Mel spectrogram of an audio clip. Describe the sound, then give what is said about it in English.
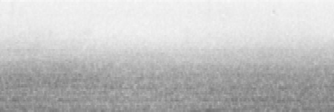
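A steady, loud rumble of heavy truck convoys from a Marine base and RV rental fleets rolling past in the daytime, deep engine and road noise filling the whole stretch without a break. “When the trucks come by.”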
